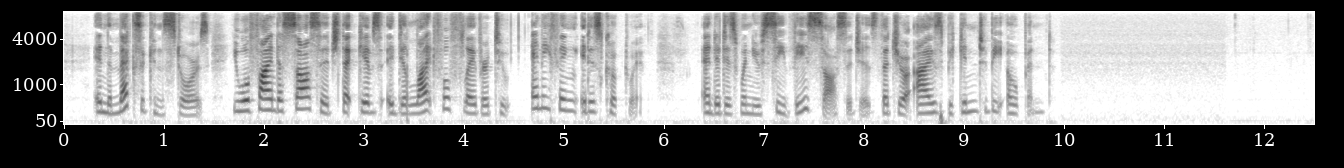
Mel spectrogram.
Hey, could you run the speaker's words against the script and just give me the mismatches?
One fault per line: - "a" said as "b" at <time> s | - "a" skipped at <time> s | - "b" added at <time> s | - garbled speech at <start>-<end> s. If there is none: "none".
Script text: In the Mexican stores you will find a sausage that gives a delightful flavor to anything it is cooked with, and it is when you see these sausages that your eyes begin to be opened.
none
